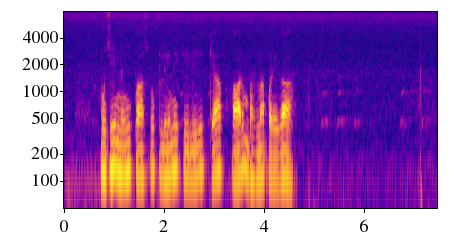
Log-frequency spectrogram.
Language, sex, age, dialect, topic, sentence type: Hindi, male, 41-45, Garhwali, banking, question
